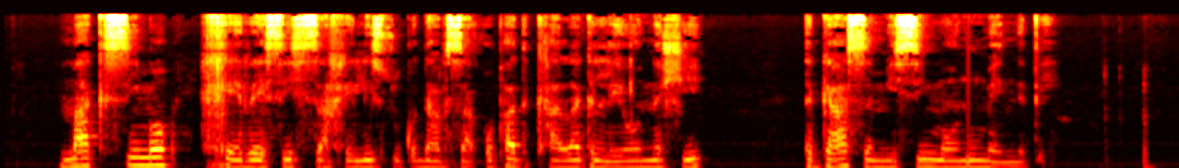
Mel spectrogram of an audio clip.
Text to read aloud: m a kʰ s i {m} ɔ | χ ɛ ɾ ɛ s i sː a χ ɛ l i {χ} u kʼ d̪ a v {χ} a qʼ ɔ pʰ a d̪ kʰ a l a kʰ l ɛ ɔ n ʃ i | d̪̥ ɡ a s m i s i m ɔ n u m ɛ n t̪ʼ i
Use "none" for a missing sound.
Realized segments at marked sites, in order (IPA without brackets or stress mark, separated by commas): m, s, s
